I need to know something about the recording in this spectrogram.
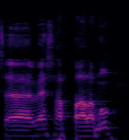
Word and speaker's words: Vesa Palmo: So, my name is Vesa Palmo. That's the proper way to pronounce it.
